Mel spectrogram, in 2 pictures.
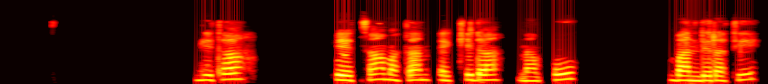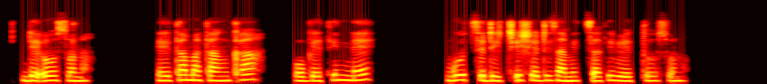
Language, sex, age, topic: Gamo, female, 18-24, government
